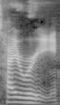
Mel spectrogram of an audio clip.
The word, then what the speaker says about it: Thuirer: was interesting alright alright so it's pronounced Tyree yeah but it's felt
